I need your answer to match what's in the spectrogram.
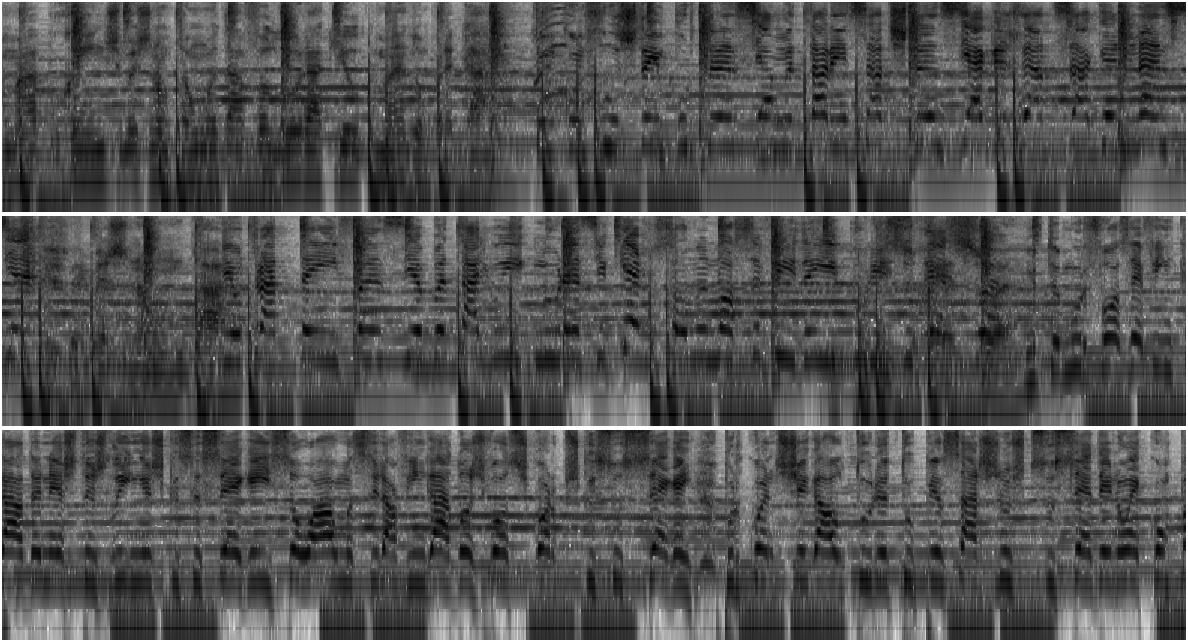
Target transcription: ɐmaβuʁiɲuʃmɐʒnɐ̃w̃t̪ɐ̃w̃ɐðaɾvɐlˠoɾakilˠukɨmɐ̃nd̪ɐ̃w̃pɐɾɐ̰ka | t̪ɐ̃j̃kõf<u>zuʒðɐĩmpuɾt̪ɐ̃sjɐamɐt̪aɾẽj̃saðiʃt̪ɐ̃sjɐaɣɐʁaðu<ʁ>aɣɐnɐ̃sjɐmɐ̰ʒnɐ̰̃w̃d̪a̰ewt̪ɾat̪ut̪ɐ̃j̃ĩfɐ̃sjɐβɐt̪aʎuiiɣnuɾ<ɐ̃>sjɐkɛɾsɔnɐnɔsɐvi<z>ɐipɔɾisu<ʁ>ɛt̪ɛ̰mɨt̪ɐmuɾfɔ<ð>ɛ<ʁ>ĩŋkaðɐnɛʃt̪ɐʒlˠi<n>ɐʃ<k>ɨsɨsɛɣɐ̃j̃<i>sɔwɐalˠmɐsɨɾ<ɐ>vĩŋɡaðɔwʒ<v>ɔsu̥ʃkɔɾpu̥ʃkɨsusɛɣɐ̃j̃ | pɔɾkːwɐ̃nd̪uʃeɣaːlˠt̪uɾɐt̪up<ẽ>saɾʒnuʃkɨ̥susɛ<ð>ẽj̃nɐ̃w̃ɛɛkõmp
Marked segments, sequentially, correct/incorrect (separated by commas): correct, incorrect, correct, incorrect, correct, incorrect, incorrect, incorrect, correct, correct, incorrect, correct, correct, correct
